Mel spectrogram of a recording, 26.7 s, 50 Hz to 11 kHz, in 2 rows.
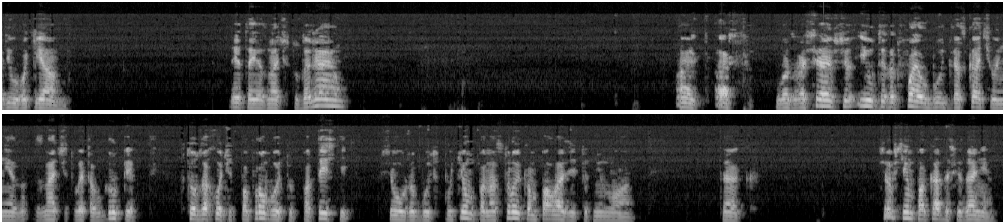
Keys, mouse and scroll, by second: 4.8 Delete, 5.9 space, 6.1 space, 7.4-8.2 middle drag, 9.9 alt+h, 12.6 middle click, 18.9-19.3 drag, 19.6 click, 22.6 click, 24.4-26.1 middle drag.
